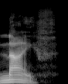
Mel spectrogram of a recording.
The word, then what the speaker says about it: knife: For example, the word enough sounds like enough, and knife is pronounced without the K sound.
